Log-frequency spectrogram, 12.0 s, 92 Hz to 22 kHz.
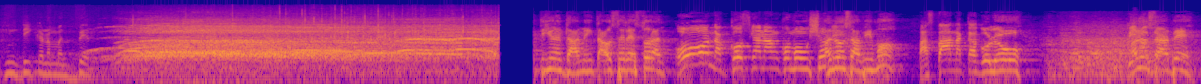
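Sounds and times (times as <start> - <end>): crowd cheering: 0.9 - 5.0.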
